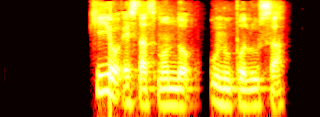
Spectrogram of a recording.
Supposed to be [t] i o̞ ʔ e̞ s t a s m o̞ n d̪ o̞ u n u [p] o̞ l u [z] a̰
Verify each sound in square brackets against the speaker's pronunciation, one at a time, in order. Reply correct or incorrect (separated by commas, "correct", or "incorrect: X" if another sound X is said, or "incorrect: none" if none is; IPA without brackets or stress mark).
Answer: incorrect: k, correct, incorrect: s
